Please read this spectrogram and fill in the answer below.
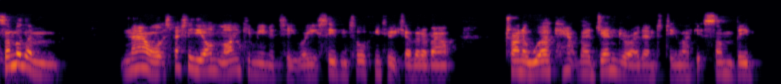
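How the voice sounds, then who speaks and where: Against a quiet background, a man races along very fast at a fairly high pitch with lively intonation. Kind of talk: casual chat.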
